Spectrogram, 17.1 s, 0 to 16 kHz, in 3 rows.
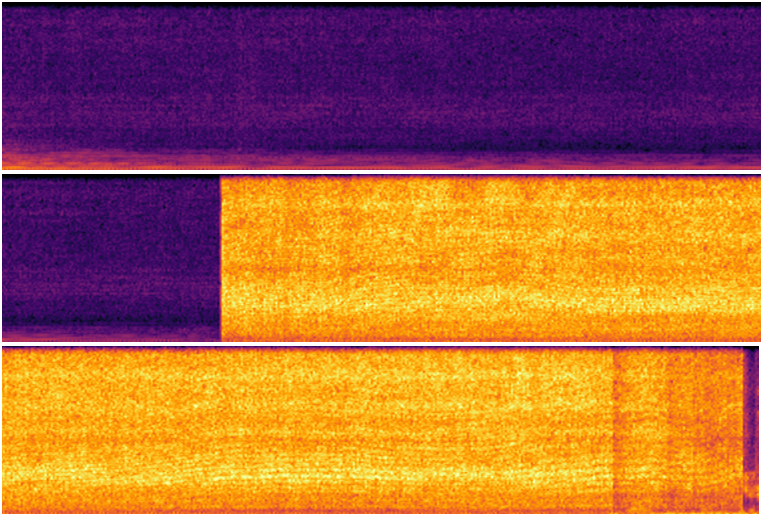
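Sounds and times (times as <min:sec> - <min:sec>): pressure washer engine hum: 0:07.4 - 0:17.0
water jet hissing: 0:07.4 - 0:17.0.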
